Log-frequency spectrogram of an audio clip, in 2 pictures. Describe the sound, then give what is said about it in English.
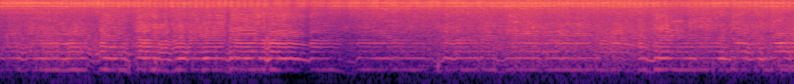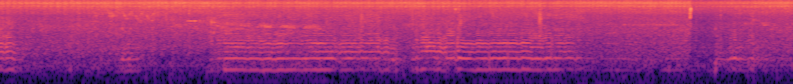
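A rusty-patched bumblebee buzzes, a low, steady drone that swells louder in two stretches and eases between them, with no talking. “And hear the sound of the rusty-patched bumblebee.”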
